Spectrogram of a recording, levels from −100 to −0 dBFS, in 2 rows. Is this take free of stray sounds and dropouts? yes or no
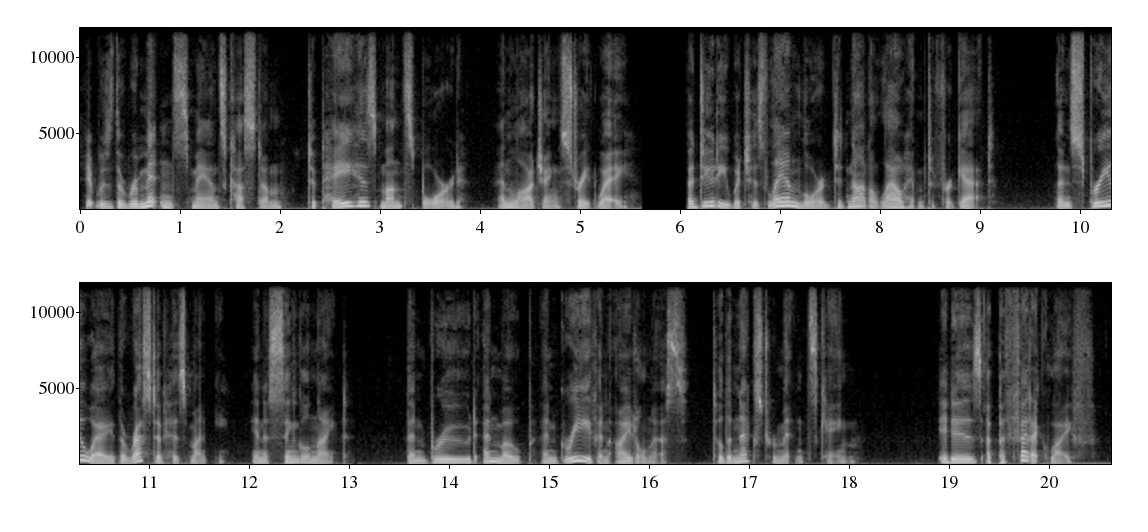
no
